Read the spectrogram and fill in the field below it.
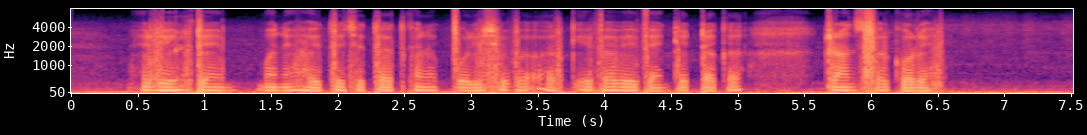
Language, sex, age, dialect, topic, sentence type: Bengali, male, 18-24, Western, banking, statement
